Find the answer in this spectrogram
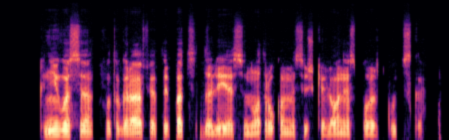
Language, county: Lithuanian, Alytus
